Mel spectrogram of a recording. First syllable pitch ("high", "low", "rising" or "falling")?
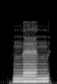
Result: high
